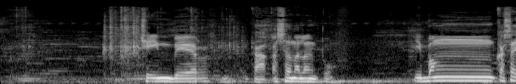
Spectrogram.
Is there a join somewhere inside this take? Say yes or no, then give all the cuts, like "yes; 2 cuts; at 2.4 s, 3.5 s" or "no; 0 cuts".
no; 0 cuts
